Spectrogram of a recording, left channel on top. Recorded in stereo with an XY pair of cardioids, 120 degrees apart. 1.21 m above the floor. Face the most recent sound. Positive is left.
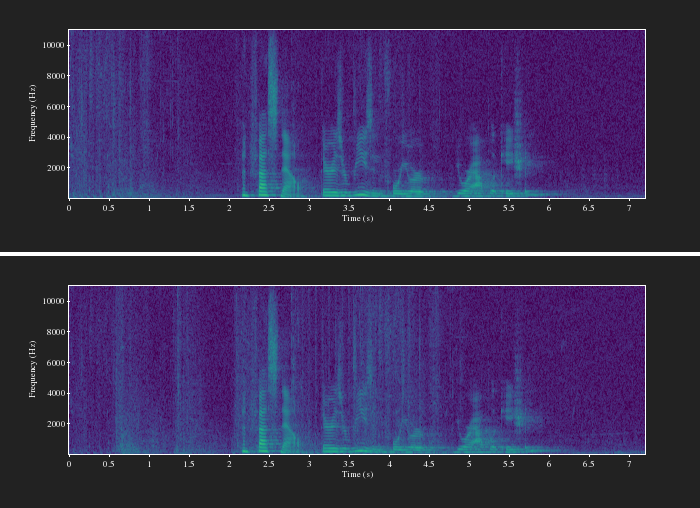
turn(degrees=25)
